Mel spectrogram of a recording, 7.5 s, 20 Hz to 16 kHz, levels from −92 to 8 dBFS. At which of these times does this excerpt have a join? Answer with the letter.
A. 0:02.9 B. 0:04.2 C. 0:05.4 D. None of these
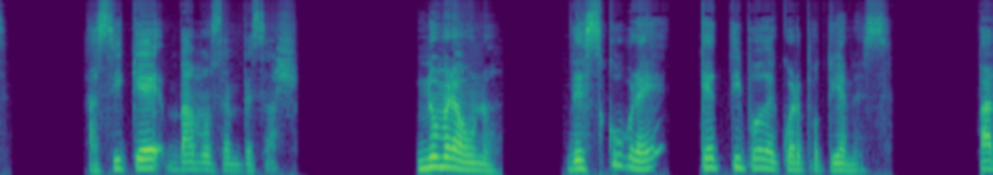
D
